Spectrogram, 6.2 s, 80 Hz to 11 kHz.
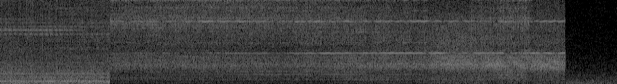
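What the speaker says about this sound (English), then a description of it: "we can get this thing squared up on the joiner and milled to width" A jointer mills a 3x3 wooden pillar with a loud, steady roar and high whine that runs unbroken for several seconds, then cuts off abruptly to a quieter hum near the end.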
